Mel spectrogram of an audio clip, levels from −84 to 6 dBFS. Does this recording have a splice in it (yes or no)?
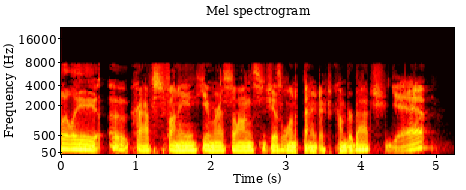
yes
